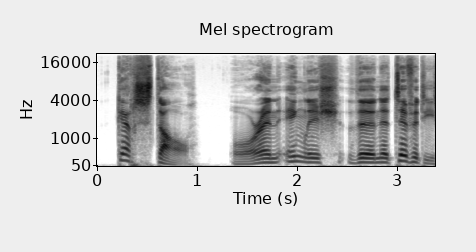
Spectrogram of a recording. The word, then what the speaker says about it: Kerststal: a regular Dutch accent Kerststal, or in English the nativity scene. This is how we say Kerststal. Kerststal. The emphasis is on the first syllable.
